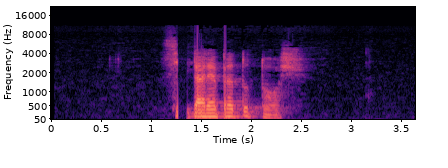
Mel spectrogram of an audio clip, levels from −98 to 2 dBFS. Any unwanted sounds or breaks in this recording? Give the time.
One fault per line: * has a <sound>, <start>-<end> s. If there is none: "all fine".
* has a dropout, 1.3-1.4 s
